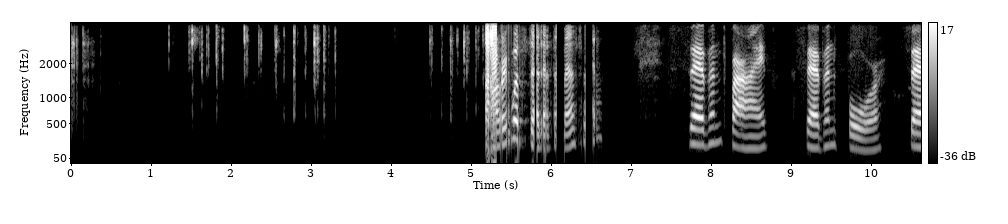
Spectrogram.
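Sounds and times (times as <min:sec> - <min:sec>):
typing on a computer keyboard: 0:01.4 - 0:03.4, 0:04.5 - 0:05.2
speech: 0:05.3 - 0:06.4, 0:07.7 - 0:10.6.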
